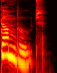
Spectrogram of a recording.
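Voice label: "gumboot", British English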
